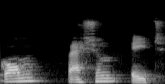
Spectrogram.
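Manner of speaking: slow "compassionate" as com, passion, ate; broken into syllables. Shown as a demonstration. Teacher showing spelling, "compassionate" slowly in pieces. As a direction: break "compassionate" apart, full "ate" ending. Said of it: "just একটু ভেঙে নিব".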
